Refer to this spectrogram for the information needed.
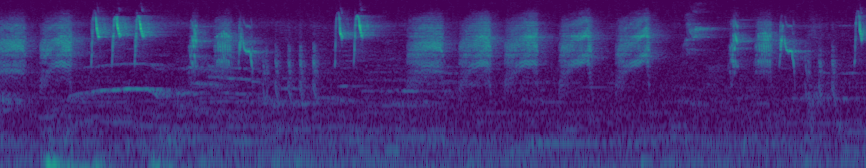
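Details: Long-tailed shrike singing at a contest, a continuous run of harsh, varied chattering and chirped notes, some sweeping high, delivered in rapid pulses with a faint low hum underneath.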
